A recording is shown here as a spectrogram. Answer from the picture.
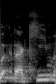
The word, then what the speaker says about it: Rakim: Ich habe ihm, hab dem Rakim habe ich gesagt, pass auf, du bist ein, äh, du bestehst auf deiner jambischen Aussprache, Zweitsilbenbetonung und nicht trochäisch, ja, Rakim.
